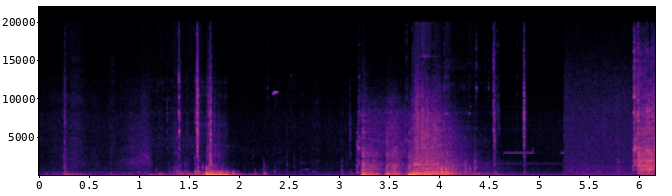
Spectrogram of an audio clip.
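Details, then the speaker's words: K24-swapped Nissan Cefiro turbo, first start attempt on a borrowed base tune with changed cam/crank sensor settings: starter cranks in bursts with uneven catches, lots of fuel, seems to lock up, never fires; ignition timing suspected off. "A lot of fuel, sound like, right? Sounded like it was gonna go. See, that's what's weird. Timing's off or something for sure."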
